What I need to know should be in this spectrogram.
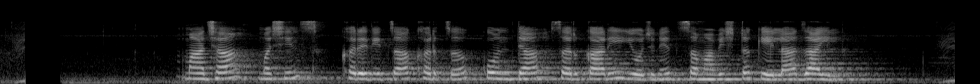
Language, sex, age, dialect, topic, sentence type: Marathi, female, 25-30, Standard Marathi, agriculture, question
